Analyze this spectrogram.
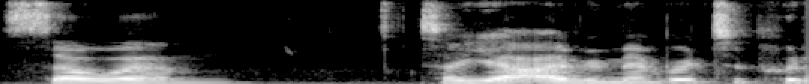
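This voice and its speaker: A woman's medium-pitched voice with a Danish accent. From Denmark. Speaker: gaming YouTuber. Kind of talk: casual voiceover commentary. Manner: hesitant, many fillers.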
